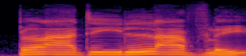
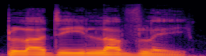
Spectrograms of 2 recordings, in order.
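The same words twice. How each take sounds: First: The 'u' vowels sound like an open 'ah'. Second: The 'u' vowels sound like a neutral 'uh'. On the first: "So uh can sound like ah" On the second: "instead of"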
